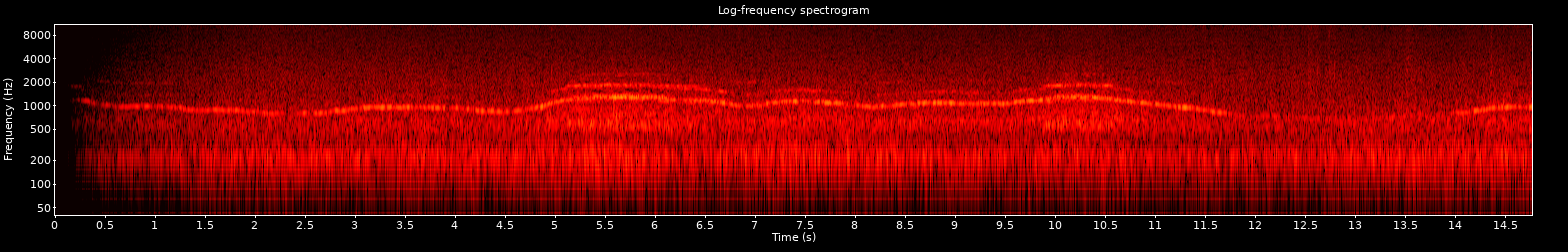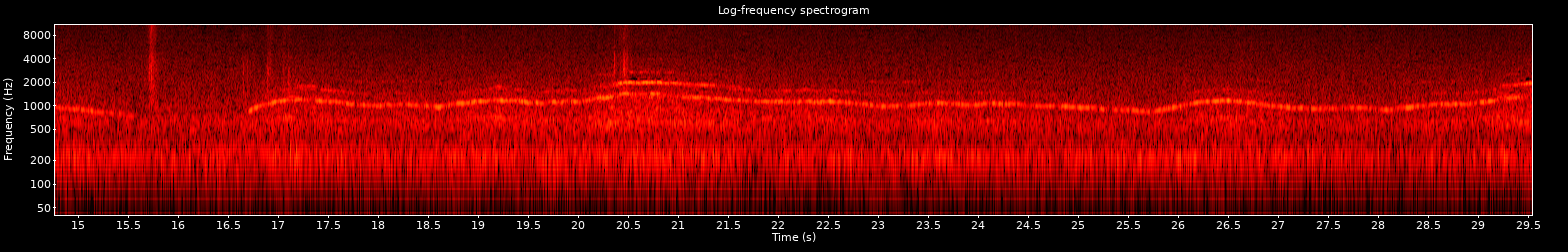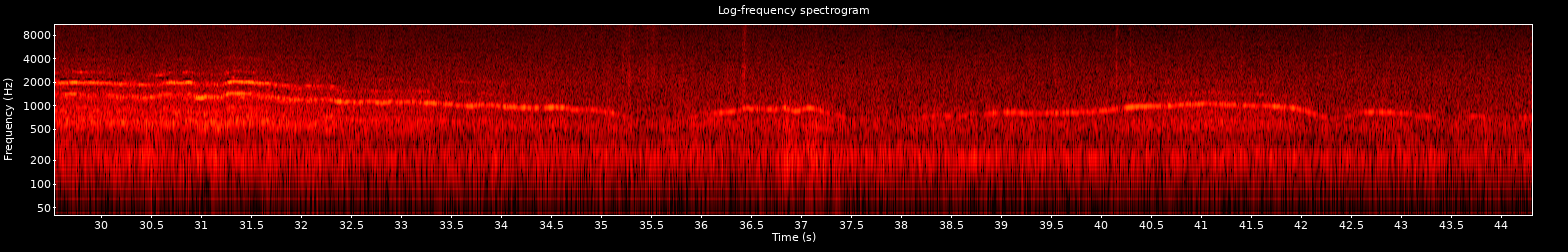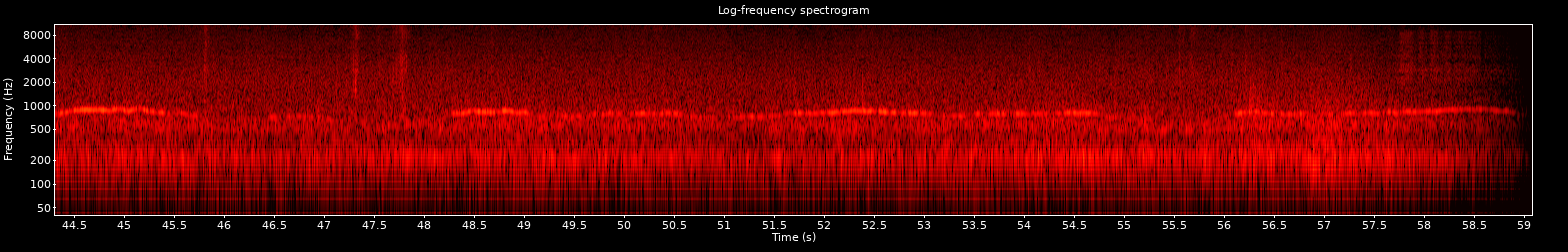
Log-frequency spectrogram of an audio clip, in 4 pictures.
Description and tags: Gale Wind
This is a recording of the wind whistling between the cracks in the window, creating very unpleasant unpeaceful atmosphere (with occasional very quiet blind scratching against the window). Made with Canon camcorder.
gale, strong, draught, storm, whistling, wind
